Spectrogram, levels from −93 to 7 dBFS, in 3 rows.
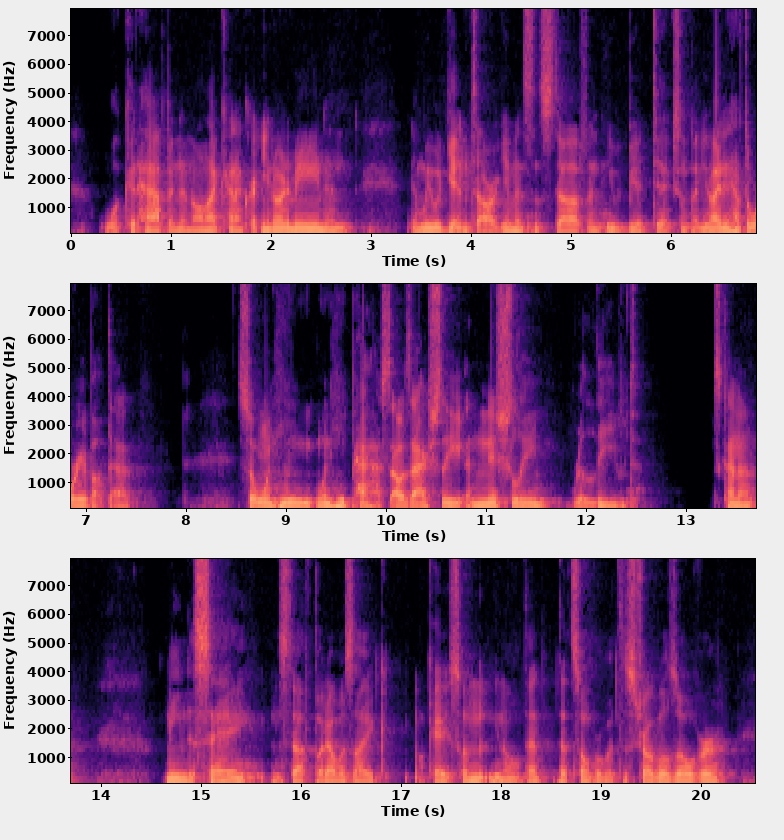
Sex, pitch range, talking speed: male, 100-110 Hz, 215 wpm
